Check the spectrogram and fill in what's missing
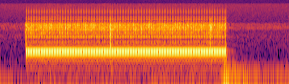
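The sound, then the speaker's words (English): A single loud, steady ringback tone sounds for about two seconds on an outgoing phone call, then cuts off into faint line hiss. No one speaks. “Quit your job and pick up the phone.”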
